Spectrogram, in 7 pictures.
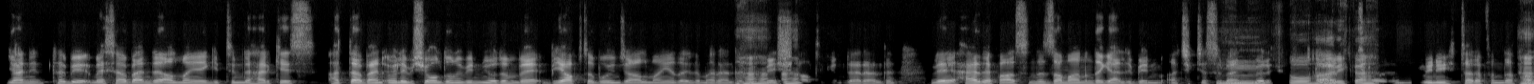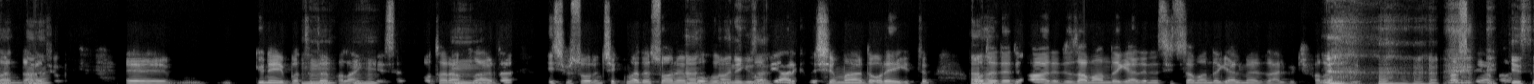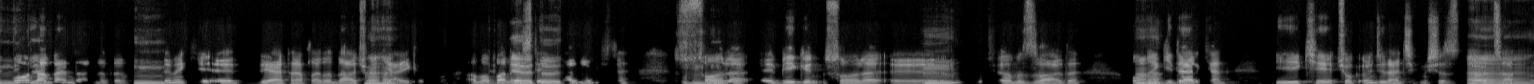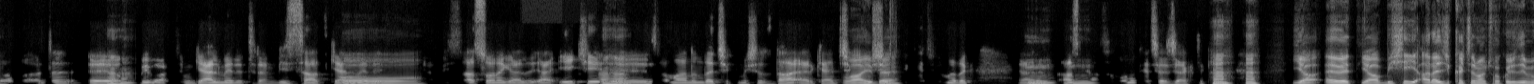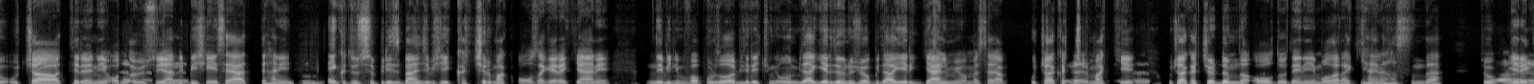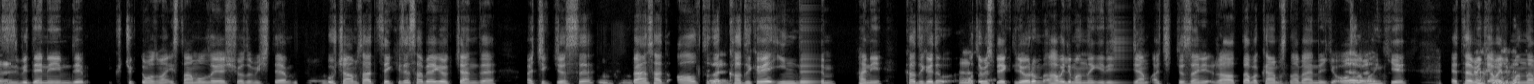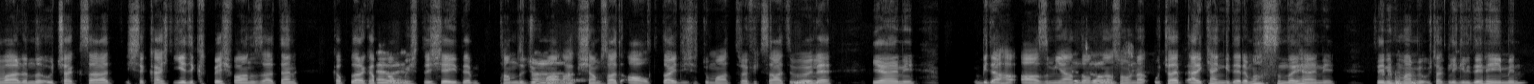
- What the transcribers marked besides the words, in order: distorted speech; tapping; chuckle; other background noise; static; laughing while speaking: "yani aslında"; chuckle; laughing while speaking: "aslında yani"; giggle
- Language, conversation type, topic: Turkish, unstructured, Yolculuklarda sizi en çok ne şaşırtır?
- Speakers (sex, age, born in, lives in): male, 25-29, Turkey, Germany; male, 30-34, Turkey, Italy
